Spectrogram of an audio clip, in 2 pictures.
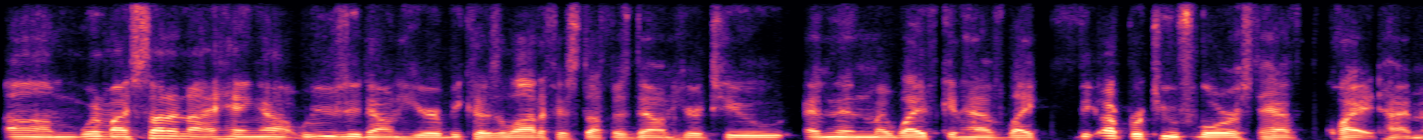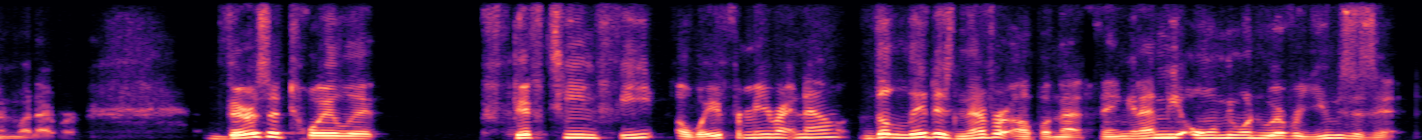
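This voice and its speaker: A man's voice: mid-range voice, fast, no room sound, clean studio sound. A man co-hosting a casual podcast recap from his home basement, laughing and acting out quotes. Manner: animated, acts out quotes with laughs. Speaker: podcast co-host.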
